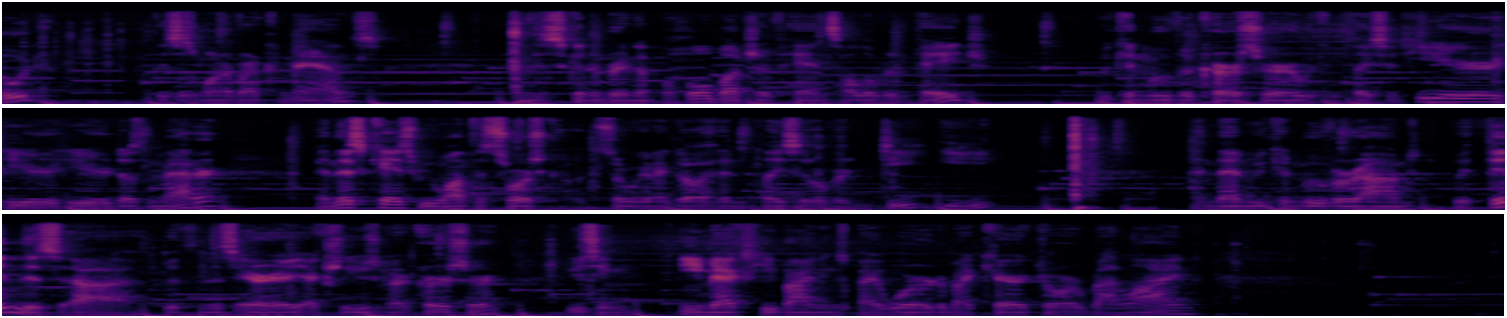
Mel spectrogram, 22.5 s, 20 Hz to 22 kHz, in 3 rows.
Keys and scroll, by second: 0.0-0.6 typing, 2.3-3.0 typing, 11.4 typing, 12.9 Return, 12.9 typing, 15.1 ctrl+f, 15.4 ctrl+f, 15.9 ctrl+f, 16.1 ctrl+f, 16.3 ctrl+f, 17.1 alt+b, 19.5 alt+f, 19.8 alt+b, 20.6 ctrl+b.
